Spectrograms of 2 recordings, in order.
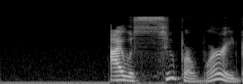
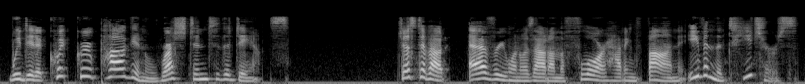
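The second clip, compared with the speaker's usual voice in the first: plain reading voice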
